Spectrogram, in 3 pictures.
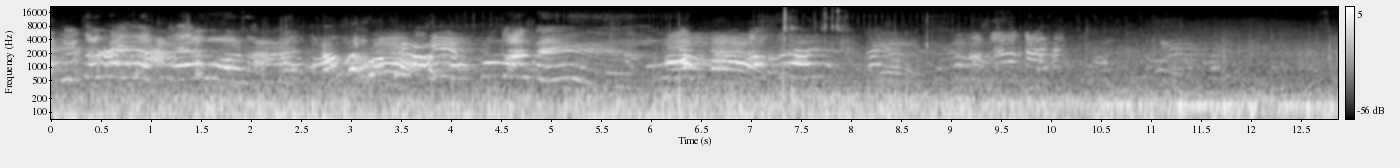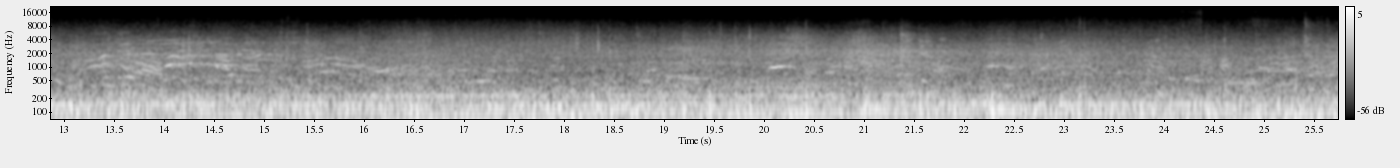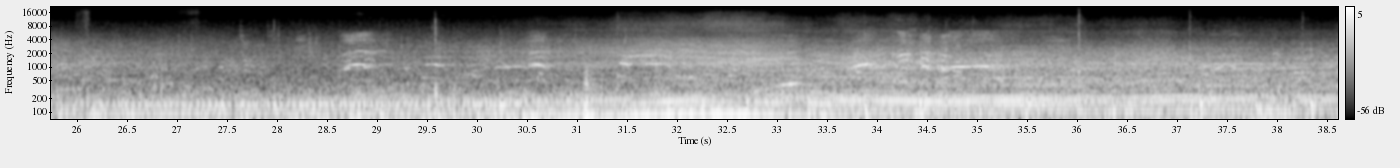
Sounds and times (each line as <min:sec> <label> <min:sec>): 0:00.0 Tennis sounds 0:12.9
0:00.0 Students are playing basketball 0:38.6
0:00.0 Traffic Sound 0:38.6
